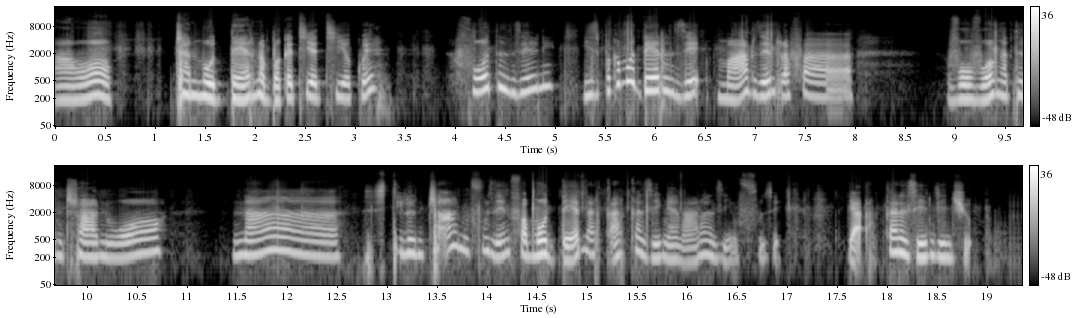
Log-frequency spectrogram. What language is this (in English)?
Antankarana Malagasy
